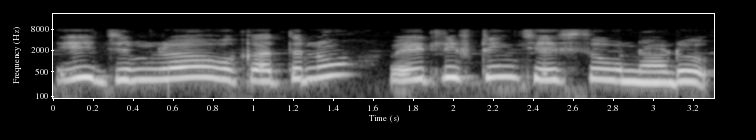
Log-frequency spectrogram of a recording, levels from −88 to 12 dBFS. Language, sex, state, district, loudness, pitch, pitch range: Telugu, female, Andhra Pradesh, Annamaya, -12 LUFS, 305 Hz, 280-340 Hz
